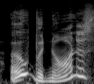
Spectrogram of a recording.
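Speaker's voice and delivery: high, loud amazed exclamation; astonished cry. Acted. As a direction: gasp it out in amazement. Family astonished by trunk.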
